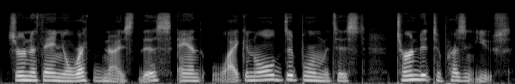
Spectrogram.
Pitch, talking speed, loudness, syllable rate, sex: 180 Hz, 165 wpm, -19 LUFS, 5.4 syllables/s, female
